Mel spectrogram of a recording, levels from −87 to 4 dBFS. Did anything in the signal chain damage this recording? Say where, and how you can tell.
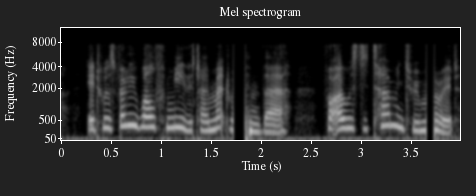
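Yes, in the network stage: packet loss on an ADPCM call. The speech drops into hard-edged silence at 1.72 to 1.91 s and 3.65 to 3.77 s, fitting roughly ten and seven lost packets. The decoder's predictor and step size then mismatch the sender's, so the sound returns slightly distorted before settling.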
